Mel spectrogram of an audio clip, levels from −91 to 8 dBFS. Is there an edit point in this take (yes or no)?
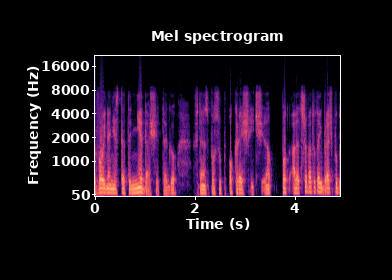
yes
